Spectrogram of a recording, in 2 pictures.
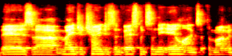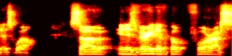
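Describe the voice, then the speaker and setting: With a New Zealand accent, a man talks at a fairly quick pace and a fairly low pitch. His tone is bright and sharp, his intonation monotone and flat. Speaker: tourism industry expert, panelist. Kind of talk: panel discussion. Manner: halting, many fillers.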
